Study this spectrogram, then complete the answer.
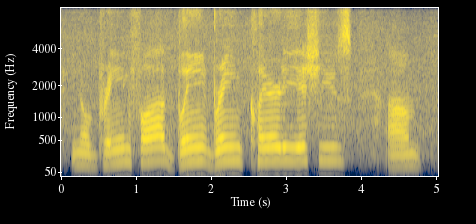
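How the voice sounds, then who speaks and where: A man with a Canadian accent, high-pitched with ordinary pitch variation, fairly slow, over noticeable background noise. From Saskatchewan, Canada. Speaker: spiritual video creator. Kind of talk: personal testimony. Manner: halting, many restarts and fillers.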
